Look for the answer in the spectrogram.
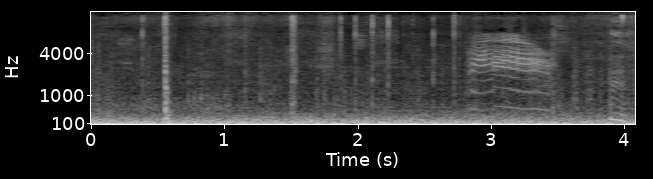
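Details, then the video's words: On its first journey, a chatty pet cat travelling out for sightseeing utters a single clear, slightly falling meow near the end, with steady low engine drone and faint clicks throughout. "Talkative cat travel for the first time."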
